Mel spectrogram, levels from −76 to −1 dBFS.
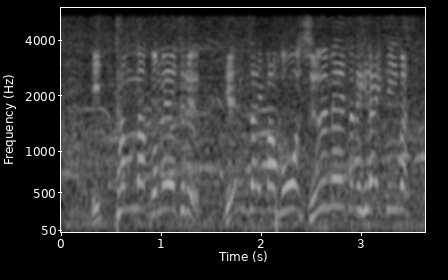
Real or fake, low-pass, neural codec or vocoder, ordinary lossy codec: real; 5.4 kHz; none; none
